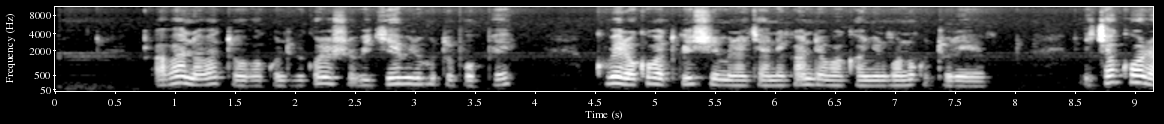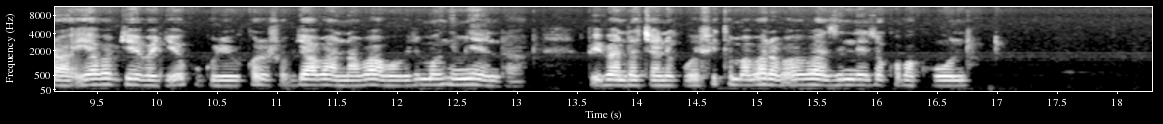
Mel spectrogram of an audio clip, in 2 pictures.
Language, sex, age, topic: Kinyarwanda, female, 25-35, education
